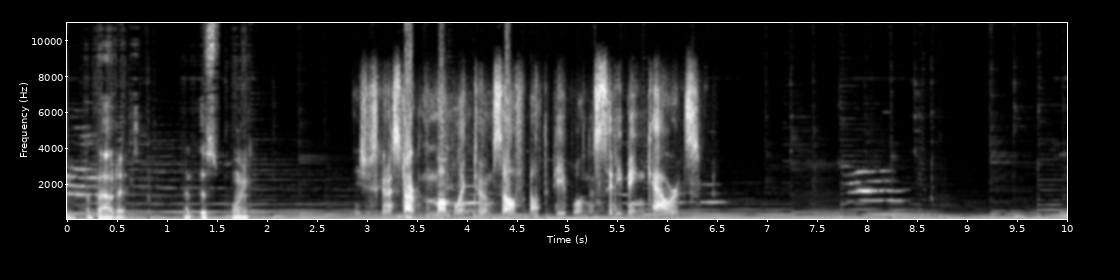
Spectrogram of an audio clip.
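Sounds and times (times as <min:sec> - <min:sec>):
cat meowing: 0:00.0 - 0:00.4, 0:03.7 - 0:04.5, 0:05.3 - 0:06.6, 0:07.8 - 0:08.4
speech: 0:00.3 - 0:02.0, 0:02.9 - 0:06.4.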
